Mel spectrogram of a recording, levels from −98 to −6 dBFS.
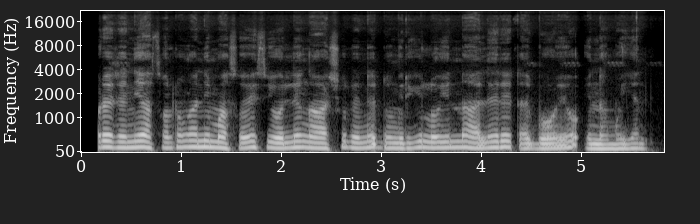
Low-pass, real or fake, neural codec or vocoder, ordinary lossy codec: none; fake; vocoder, 44.1 kHz, 128 mel bands every 512 samples, BigVGAN v2; none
